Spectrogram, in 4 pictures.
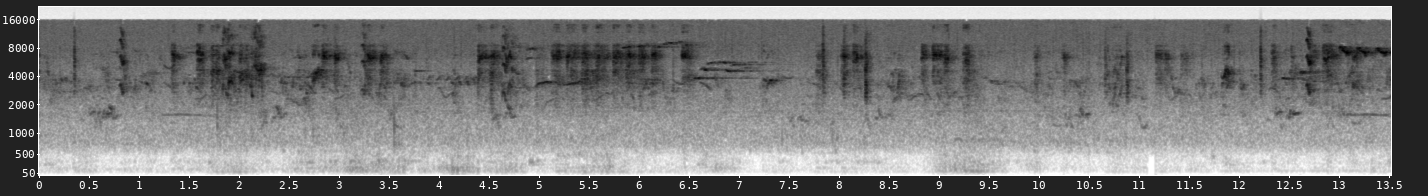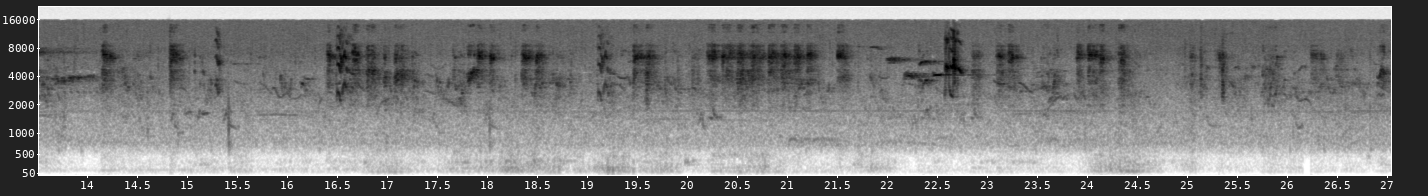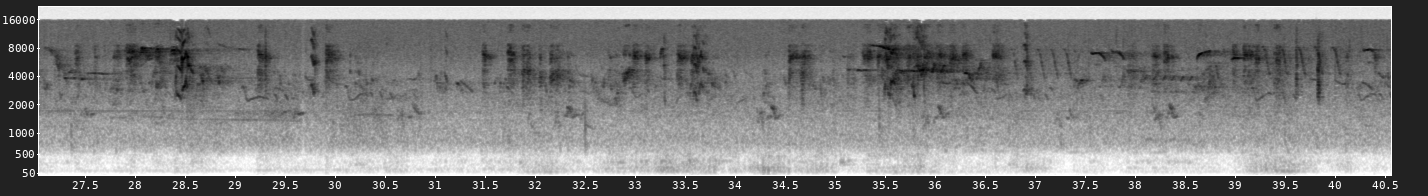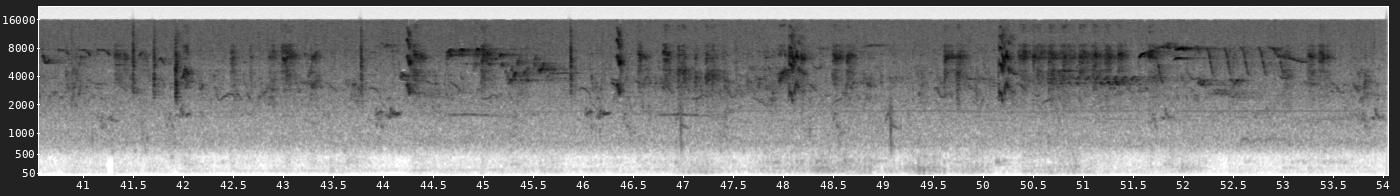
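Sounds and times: budgerigars chattering: 0.0s - 42.3s, 42.9s - 54.0s
wing flutters: 0.4s - 10.4s, 12.5s - 25.4s, 31.5s - 37.4s, 46.3s - 52.2s.

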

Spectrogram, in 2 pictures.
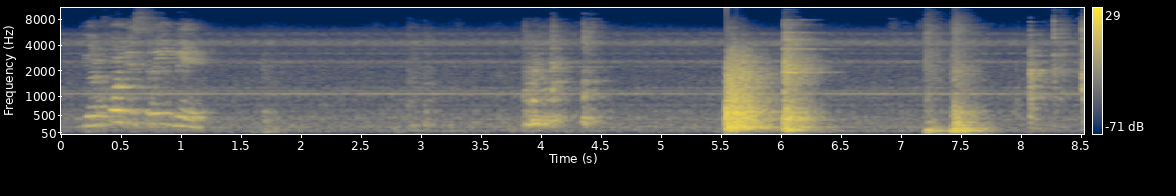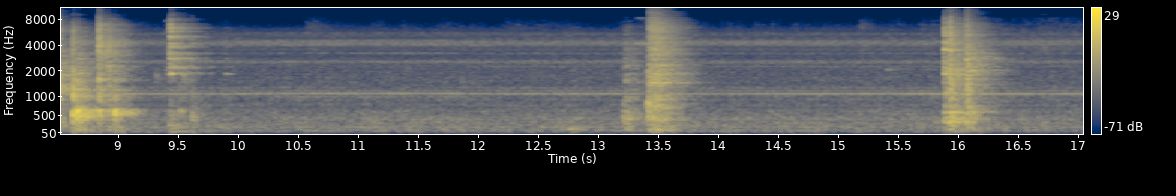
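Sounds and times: knocks and thuds: 7.2s - 7.8s.

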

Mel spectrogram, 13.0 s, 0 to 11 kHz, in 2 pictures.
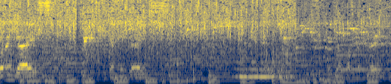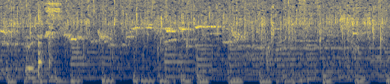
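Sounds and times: chicken deep-frying in oil: 0.0s - 13.0s
music with bass beat: 0.4s - 13.0s.

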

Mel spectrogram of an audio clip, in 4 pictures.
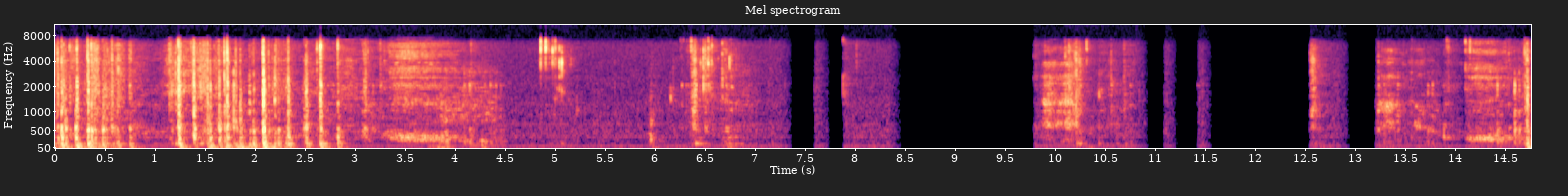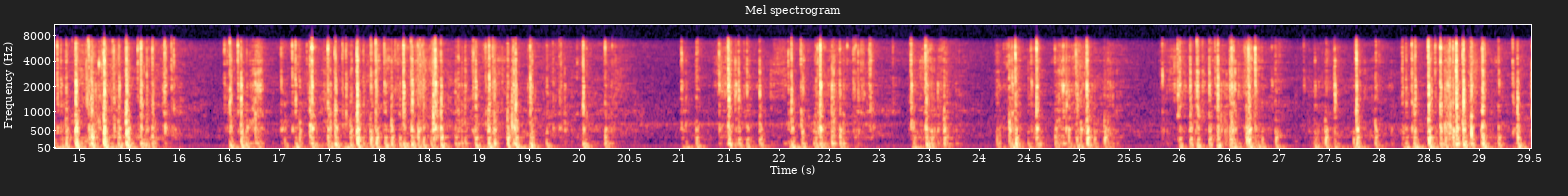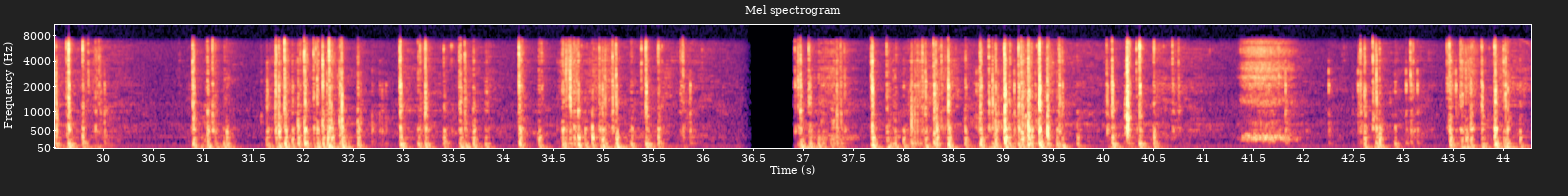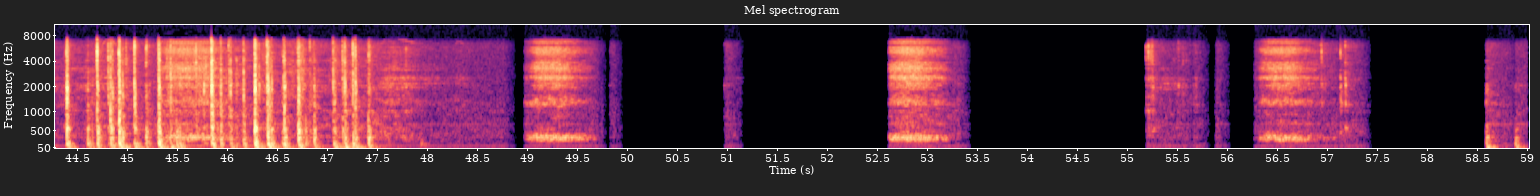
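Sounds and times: typing on computer keyboard: 0.0s - 3.2s, 14.6s - 30.1s, 30.9s - 36.0s, 37.0s - 40.8s, 42.6s - 47.6s.

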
